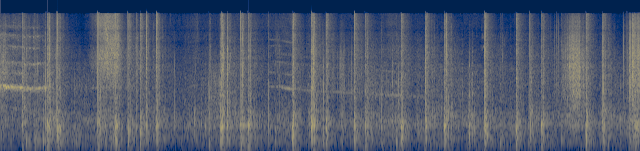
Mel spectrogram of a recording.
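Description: Many fireworks going off at once: a dense, irregular string of bangs and pops, with two short, slightly falling whistles and a couple of bursts of crackle.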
